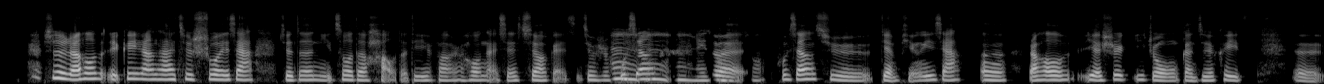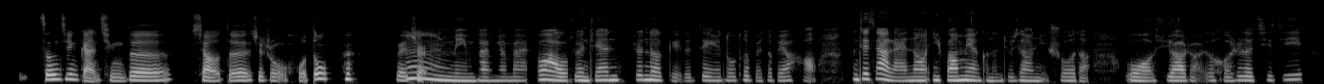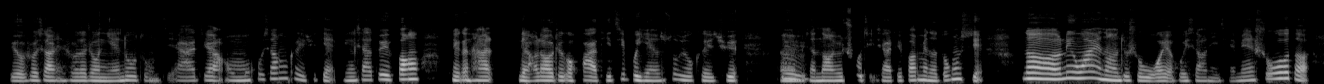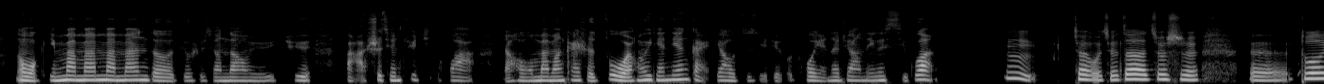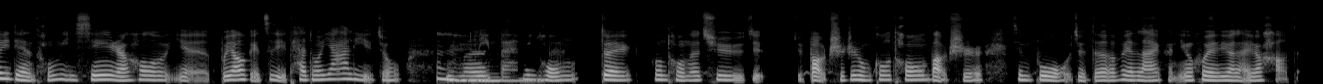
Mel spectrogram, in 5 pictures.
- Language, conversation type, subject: Chinese, advice, 当伴侣指出我的缺点让我陷入自责时，我该怎么办？
- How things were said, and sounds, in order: chuckle; chuckle; other background noise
